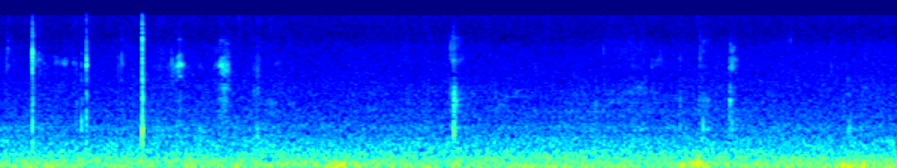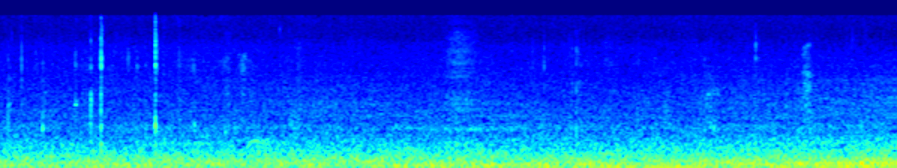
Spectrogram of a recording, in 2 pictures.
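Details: Low, continuous rumble runs underneath scattered light clicks and taps, with no animal call heard.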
